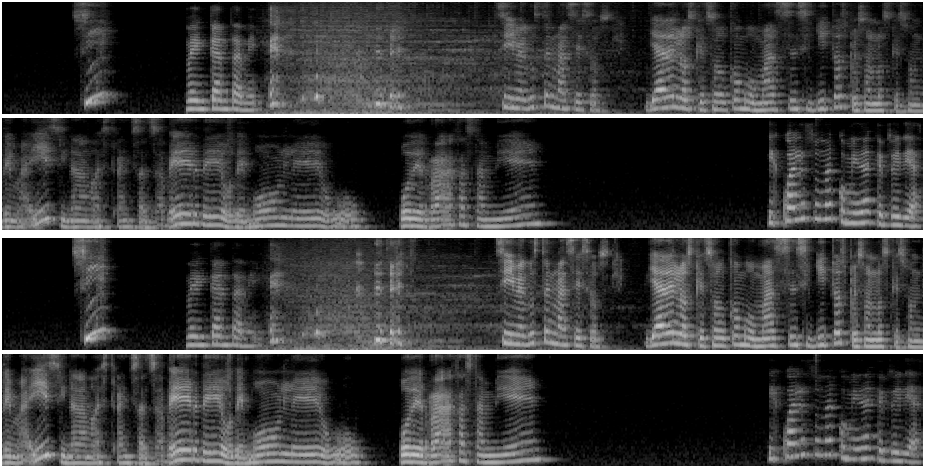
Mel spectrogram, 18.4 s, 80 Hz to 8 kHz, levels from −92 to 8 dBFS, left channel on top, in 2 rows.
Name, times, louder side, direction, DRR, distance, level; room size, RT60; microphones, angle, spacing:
voice 1, 0.7-1.1 3.7-4.0 4.9-6.1 6.4-12.8 13.2-14.6, right 5 dB, 70° right, 0.4 m, -27 dB
voice 2, 1.8-3.2 16.9-18.4, left 3 dB, 75° left, 0.6 m, -29 dB
Fire, 2.4-8.9 9.5-9.6, left 1 dB, 40° left, 1.0 m, -41 dB
4.1 x 3.1 x 3.7 m
head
